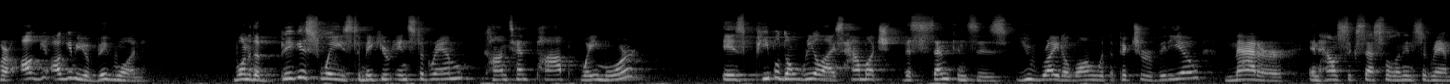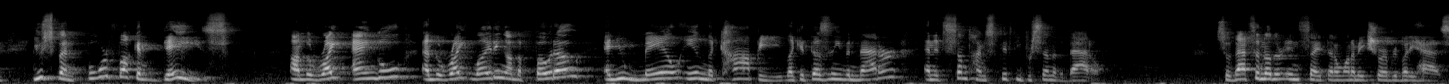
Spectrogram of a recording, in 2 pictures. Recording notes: This episode is from a keynote I gave at the 2019 A3C Festival in Atlanta, Georgia.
